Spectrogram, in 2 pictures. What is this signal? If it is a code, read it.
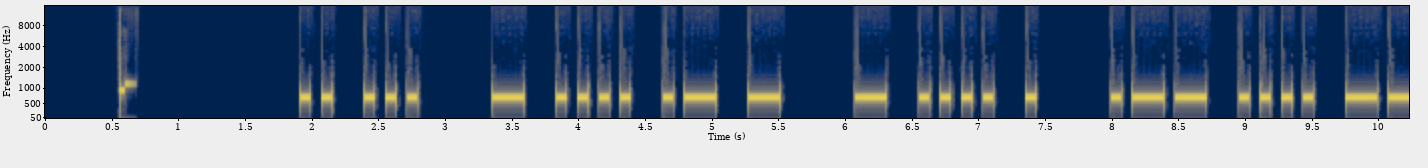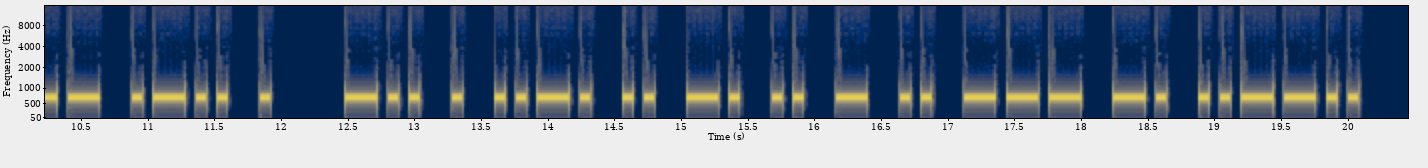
Morse code, heard as a keyed tone, about 15 wpm, 700 Hz. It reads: IS THAT THE WHOLE DEFINITION?
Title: Sentences from Top 1000 Words - Review Part 4 - 15wpm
